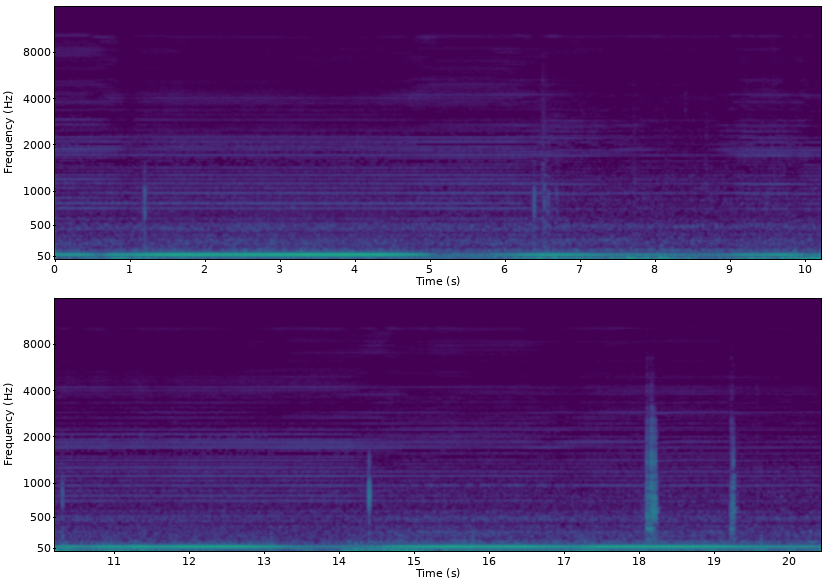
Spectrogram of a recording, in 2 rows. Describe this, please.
17 Vibrating device; near; bassy;
Vibrating device; near; bassy; phone; vibrations; massage; dildo;
dildo, phone, Vibrating, vibrator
